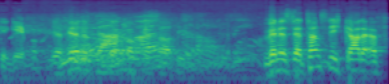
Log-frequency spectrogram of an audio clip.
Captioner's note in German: Gemurmel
